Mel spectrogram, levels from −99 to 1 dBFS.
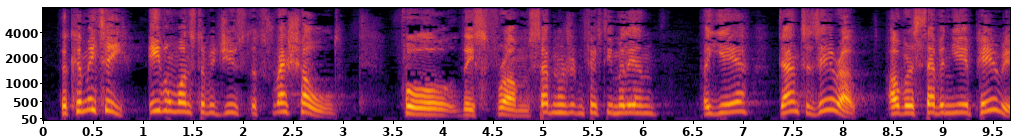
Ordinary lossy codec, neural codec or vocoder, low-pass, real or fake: none; none; none; real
